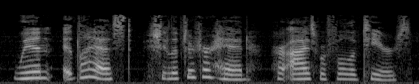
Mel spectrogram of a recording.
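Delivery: usual speaking voice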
